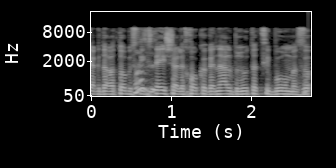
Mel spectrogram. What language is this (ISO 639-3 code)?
heb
